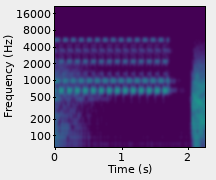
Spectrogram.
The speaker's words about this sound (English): And he said to me, he said, Dad, don't answer that phone now if it rings. Remember. And I says, no, I won't, son. The phone rang.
